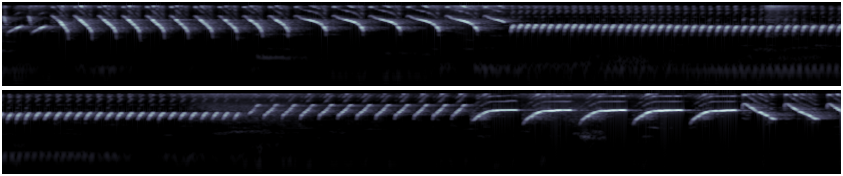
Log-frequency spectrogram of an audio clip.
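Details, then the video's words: Canary training song heard in the morning: rapid chopped notes, a long even buzzing trill, a high rattle, then slurred rising whistles repeated several times. "the best canary training song in the morning!!"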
